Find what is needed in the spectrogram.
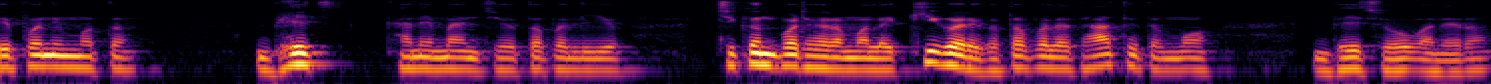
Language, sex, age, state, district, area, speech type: Nepali, male, 30-45, West Bengal, Kalimpong, rural, spontaneous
